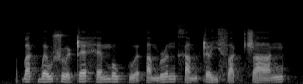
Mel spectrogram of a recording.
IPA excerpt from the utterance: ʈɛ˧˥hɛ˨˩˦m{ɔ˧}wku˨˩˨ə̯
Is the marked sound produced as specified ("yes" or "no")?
no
